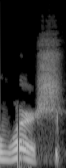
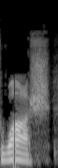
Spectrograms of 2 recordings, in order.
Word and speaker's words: wash: okay so we're at wash or worsh whoosh i can't say it wrong it's wash that's the one we're looking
